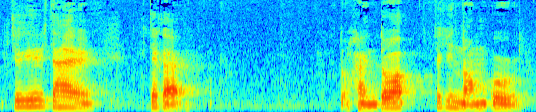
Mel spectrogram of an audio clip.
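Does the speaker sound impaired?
Yes: hearing impairment; others speak too fast.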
